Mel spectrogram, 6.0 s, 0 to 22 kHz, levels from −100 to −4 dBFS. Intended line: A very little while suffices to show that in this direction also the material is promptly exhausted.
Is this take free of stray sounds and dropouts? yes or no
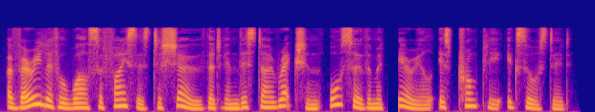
no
